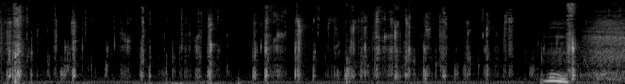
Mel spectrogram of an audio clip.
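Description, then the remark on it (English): Wet mouth noises of someone performing oral sex on a penis: a steady run of smacking, slurping clicks and spitting sounds, ending in a louder, drawn-out slurp with a brief low voiced hum. “I gotta spit all over you. Let me slurp it all back up.”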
